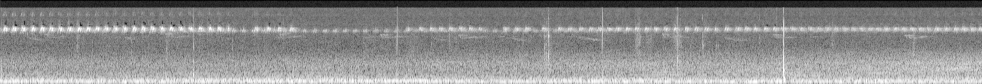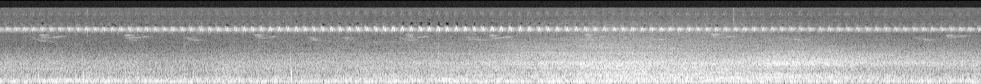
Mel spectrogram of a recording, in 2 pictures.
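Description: Crickets chirping at night: a steady, high, finely pulsing trill throughout, with shorter chirps repeating about once a second over it. A soft rushing swell rises and fades near the end, and a single sharp click comes about a third of the way in.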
